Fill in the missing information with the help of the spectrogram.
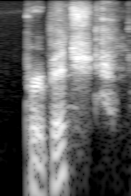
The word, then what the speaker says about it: Perpich: It's like, yeah, Governor Rudy Perprick, Perpich uh, yeah, Greg Gagne, uh, Gagne.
